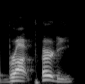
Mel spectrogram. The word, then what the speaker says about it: Brock Purdy: And then, you know, you got some other players that kind of just blew up out of nowhere, a la block. Excuse my pronunciation here. Brock Purdy. Brock Purdy.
